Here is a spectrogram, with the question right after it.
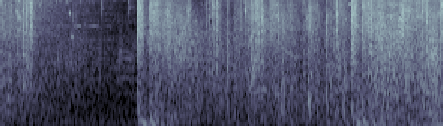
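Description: A video game gunshot bursts in abruptly about a second in, sharp and loud, followed by a sustained rattling wash of fire and echo that stays busy to the end.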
